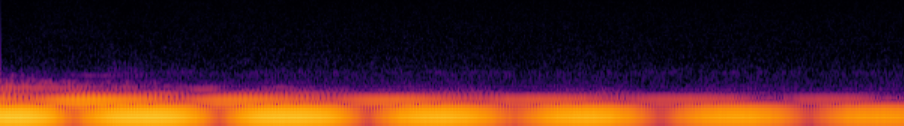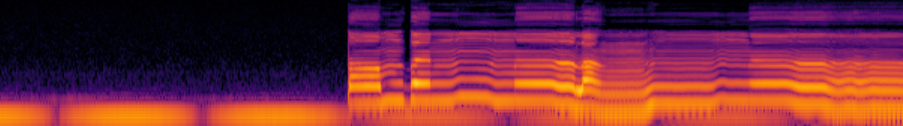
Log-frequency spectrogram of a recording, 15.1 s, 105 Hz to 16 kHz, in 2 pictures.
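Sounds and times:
low bell ringing: 0.0s - 10.4s.

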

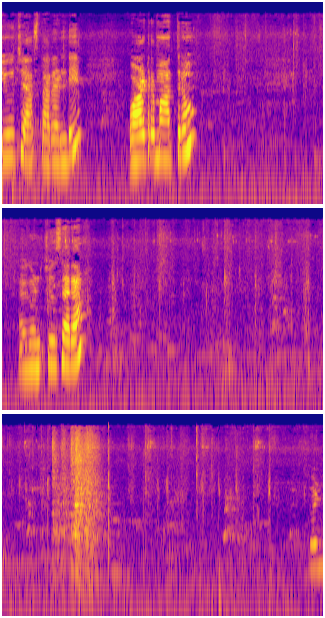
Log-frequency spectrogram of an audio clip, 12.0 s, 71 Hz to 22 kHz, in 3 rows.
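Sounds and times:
faint background noise: 0.0s - 12.0s
dog barking: 7.3s - 12.0s.

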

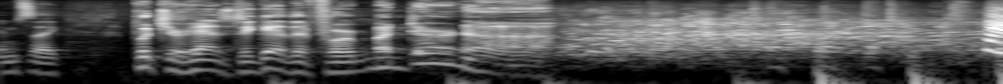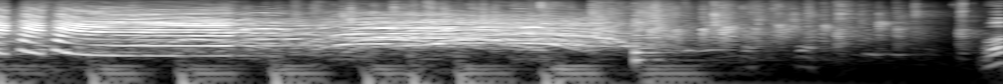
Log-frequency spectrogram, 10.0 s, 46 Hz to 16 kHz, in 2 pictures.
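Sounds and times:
steady beat: 2.2s - 8.8s
band music sting: 4.9s - 8.6s.

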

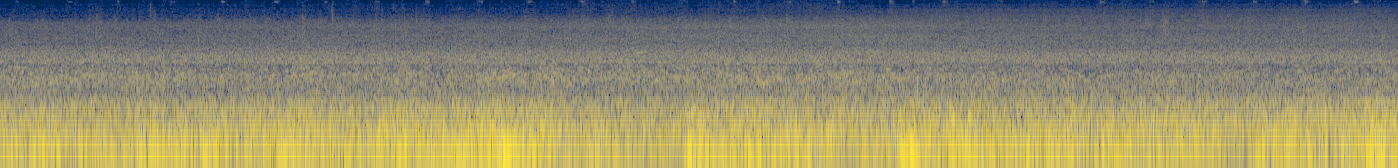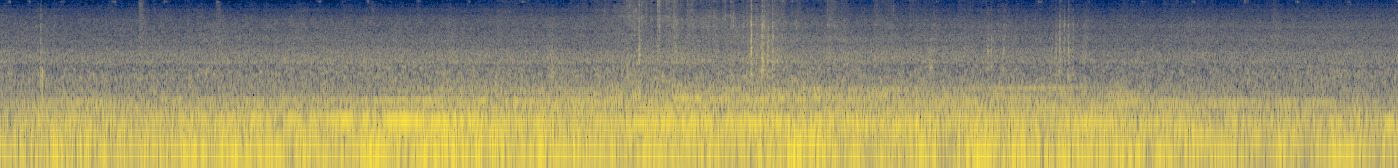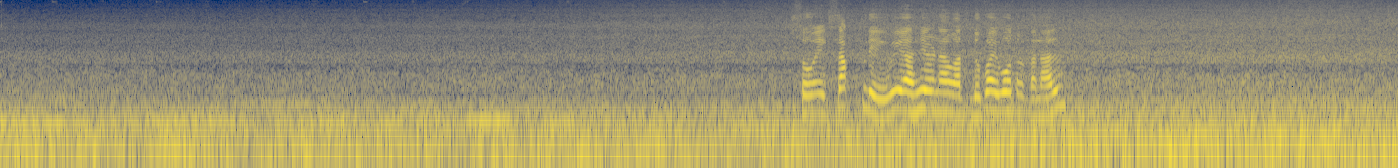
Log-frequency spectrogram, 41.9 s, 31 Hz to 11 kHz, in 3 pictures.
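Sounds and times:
road traffic rumble: 0.0s - 41.9s
vehicle passing: 13.3s - 41.9s.

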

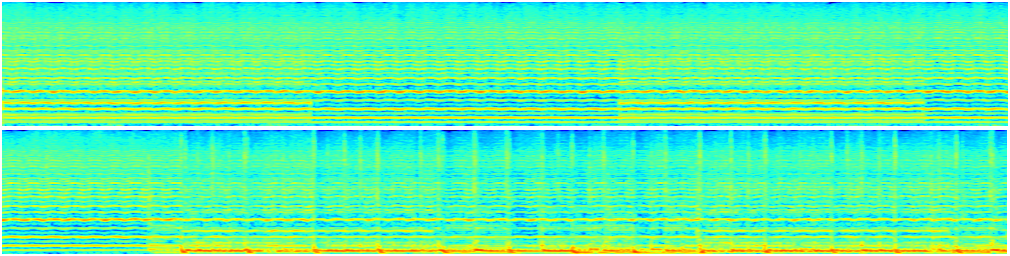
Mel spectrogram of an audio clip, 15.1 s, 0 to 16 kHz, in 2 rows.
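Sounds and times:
held keyboard chords: 0.0s - 15.0s
rock band with bass and drums: 8.6s - 15.0s.

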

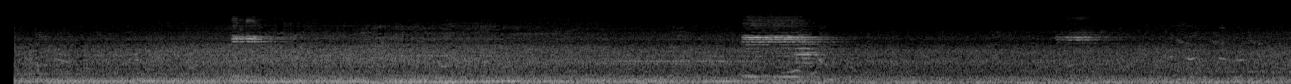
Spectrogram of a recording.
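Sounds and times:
road traffic rumble: 0.2s - 12.9s
vehicle horn toots: 7.4s - 8.4s.

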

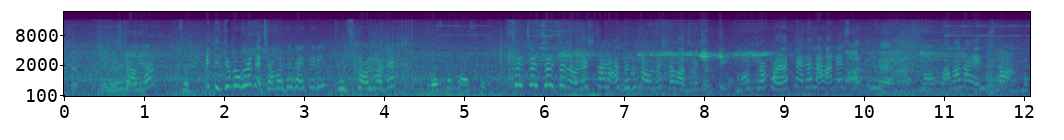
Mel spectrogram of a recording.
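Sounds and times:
passing vehicles rumbling: 0.0s - 12.0s.

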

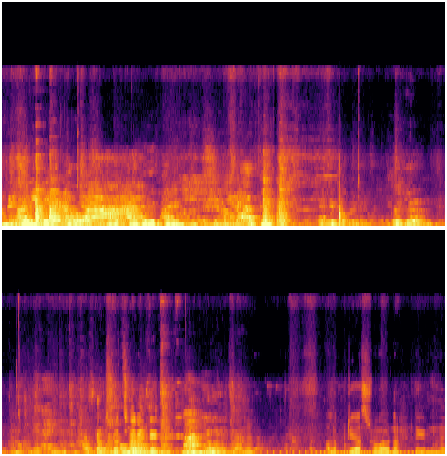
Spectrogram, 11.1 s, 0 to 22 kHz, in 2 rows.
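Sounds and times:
voices talking: 0.0s - 11.0s
dishes and cutlery clinking: 0.2s - 1.2s, 3.1s - 4.3s, 5.8s - 8.6s.

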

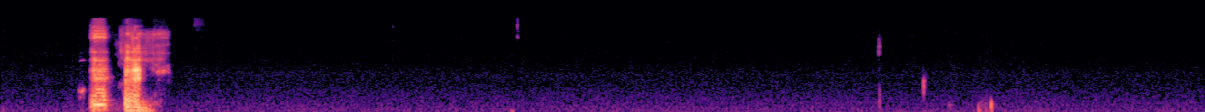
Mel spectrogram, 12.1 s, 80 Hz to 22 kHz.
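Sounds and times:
person clearing throat: 0.8s - 1.7s.

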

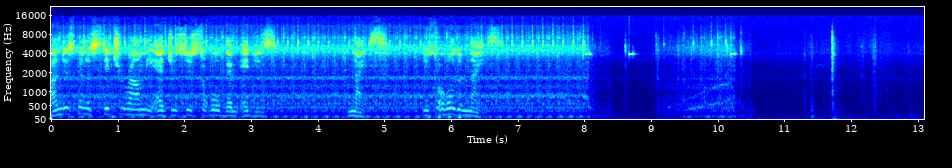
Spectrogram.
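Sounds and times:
sewing machine stitching: 0.0s - 8.3s, 9.1s - 10.4s.

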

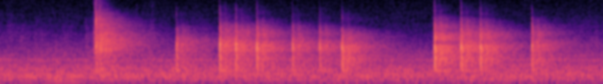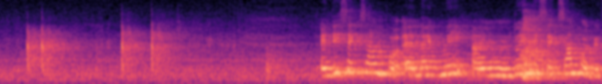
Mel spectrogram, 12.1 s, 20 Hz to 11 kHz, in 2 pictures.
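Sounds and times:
chalk tapping on blackboard: 1.8s - 5.6s, 6.3s - 7.9s.

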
